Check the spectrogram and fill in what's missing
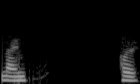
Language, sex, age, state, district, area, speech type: Assamese, female, 30-45, Assam, Golaghat, rural, conversation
